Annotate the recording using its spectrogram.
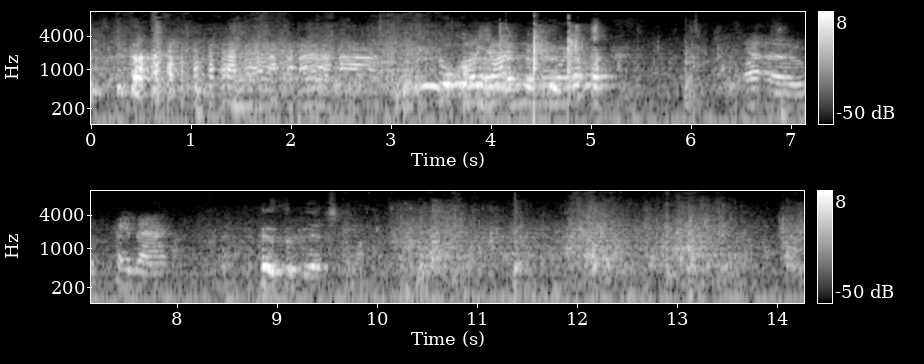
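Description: Water splashes as swimmers move in a pool.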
